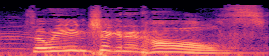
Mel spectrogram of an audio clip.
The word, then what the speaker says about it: Halls: Halls. It's called Halls. – Halls. – Spell that. – H-A-L-L-S. – Halls. Halls. Like the medicine candy.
